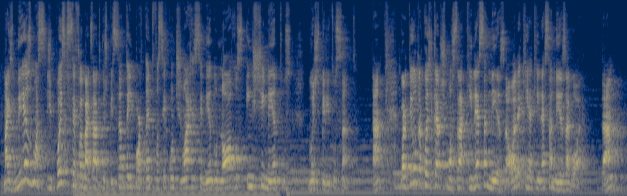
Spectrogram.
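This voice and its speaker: A man preaching and teaching with a glass of water as an object lesson, animated and often checking in with his listeners. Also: a little high, fast. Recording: echoey room with soft music.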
